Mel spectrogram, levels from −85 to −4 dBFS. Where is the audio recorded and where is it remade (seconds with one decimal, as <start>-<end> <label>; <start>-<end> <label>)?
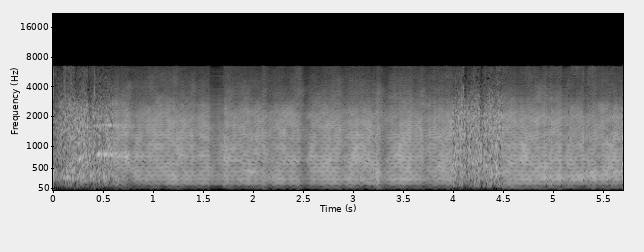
0.0-0.6 recorded; 0.6-4.0 remade; 4.0-4.5 recorded; 4.5-5.7 remade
